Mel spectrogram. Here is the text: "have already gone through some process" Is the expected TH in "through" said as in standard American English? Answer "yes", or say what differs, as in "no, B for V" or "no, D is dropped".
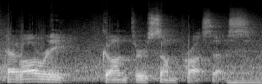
yes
